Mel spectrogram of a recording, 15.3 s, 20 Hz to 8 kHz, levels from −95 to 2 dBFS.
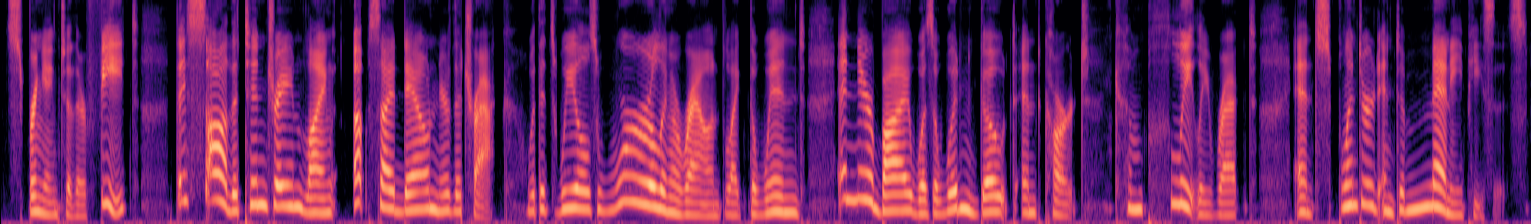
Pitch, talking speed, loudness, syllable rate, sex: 220 Hz, 155 wpm, -19 LUFS, 4.0 syllables/s, female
